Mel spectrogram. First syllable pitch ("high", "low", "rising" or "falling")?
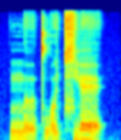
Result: low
